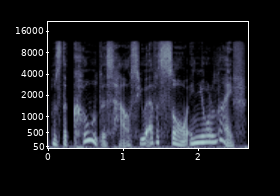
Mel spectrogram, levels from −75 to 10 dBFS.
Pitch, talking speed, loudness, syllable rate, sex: 155 Hz, 245 wpm, -17 LUFS, 5.3 syllables/s, male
